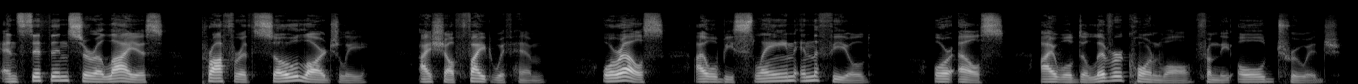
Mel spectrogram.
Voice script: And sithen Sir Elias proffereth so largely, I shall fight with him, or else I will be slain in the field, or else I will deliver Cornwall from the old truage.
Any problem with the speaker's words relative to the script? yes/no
no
